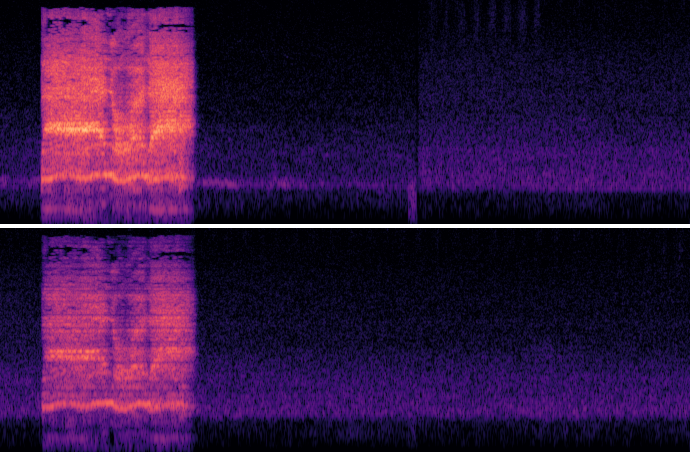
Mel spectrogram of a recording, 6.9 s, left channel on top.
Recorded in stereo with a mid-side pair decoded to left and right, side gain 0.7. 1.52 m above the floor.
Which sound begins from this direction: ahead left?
A shout, at 0.4 s.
